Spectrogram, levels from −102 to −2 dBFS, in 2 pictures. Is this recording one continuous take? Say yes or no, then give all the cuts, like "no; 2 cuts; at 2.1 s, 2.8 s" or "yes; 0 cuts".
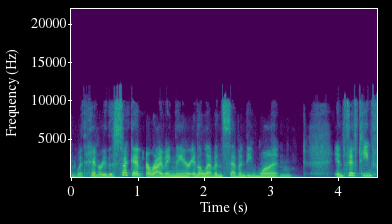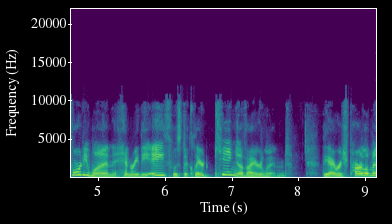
yes; 0 cuts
